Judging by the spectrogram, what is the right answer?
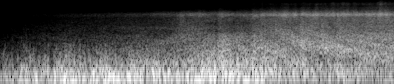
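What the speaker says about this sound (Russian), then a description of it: "Ну а пока Яки гордо и с полным баком покинули бобруйскую землю." Yak military aircraft at an airfield in Bobruisk take off with a rising engine roar, a broad, loud rushing drone that swells and holds steady with wind buffeting.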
